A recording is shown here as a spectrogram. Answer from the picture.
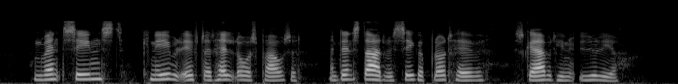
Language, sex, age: Danish, female, 40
